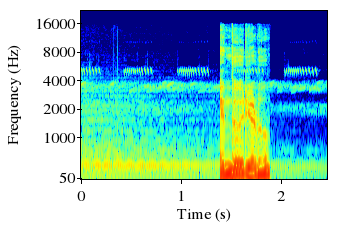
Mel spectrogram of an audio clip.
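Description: Crickets chirping in a steady train of short pulses, about three a second, as background music fades out beneath them.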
